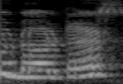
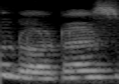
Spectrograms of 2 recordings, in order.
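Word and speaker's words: daughters: एंड डॉटर्स अब इसको डॉटर्स पढ़ते हैं इसमें जो जी एच होता है ये हमारा साइलेंट होता है तो क्या पढ़ेंगे इसको डॉटर्स बोलेंगे वर अब इसमें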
